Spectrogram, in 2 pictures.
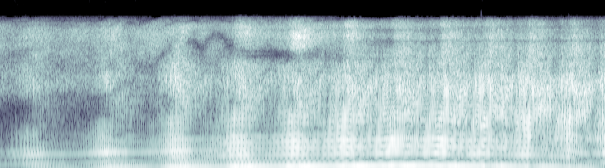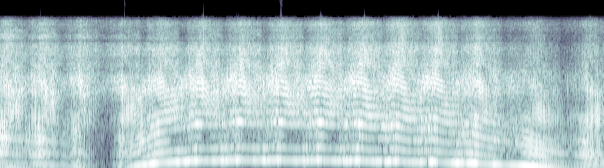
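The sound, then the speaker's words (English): A bullroarer, given a slight twist on its cord and swung in a circle, whirs loudly in a continuous droning roar, pitch rising and falling as it spins, cutting out briefly midway before surging back up with a deeper pulsing hum. “The bull roarer chord is given a slight initial twist, and the roarer is then swung in a large circle in a horizontal plane or in a smaller circle in a vertical plane to get its signature sound.”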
